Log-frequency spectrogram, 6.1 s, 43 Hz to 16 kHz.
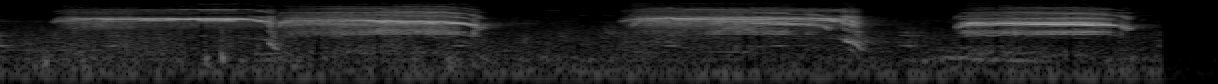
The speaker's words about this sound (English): I'm going to play you 3 clips of owls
